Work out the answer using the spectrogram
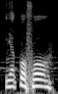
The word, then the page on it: yakofo: Roon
